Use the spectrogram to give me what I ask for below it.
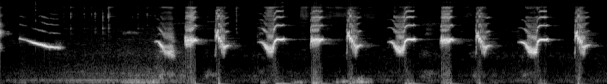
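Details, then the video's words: Asian pied starling chattering song for training birds: after a falling whistle, a sharp hooked note repeats about every half second, steady and loud, over faint low rumble. "Suara Jalak Suren Full Variasi Ocehan Buat Masteran & Pancingan Burung Jalak Agar Cepat Gacor Isian"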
